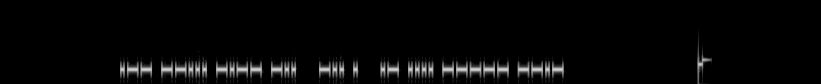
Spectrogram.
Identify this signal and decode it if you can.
Morse code, heard as a keyed tone, about 36 wpm, 700 Hz. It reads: W7YD DE AH0Q
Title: USA Callsign DE Callsign - 4 Characters - 35wpm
